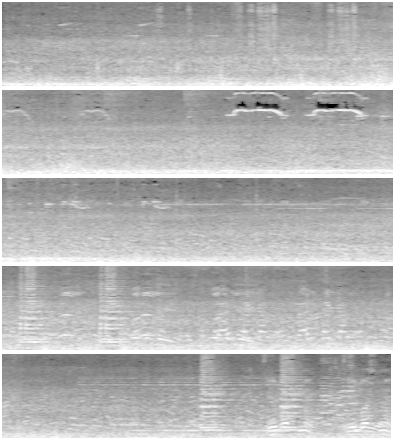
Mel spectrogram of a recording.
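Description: Busy roadside traffic: vehicle engines running steadily, with short horn toots about fifteen and sixteen seconds in and two more near the end, over background voices.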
